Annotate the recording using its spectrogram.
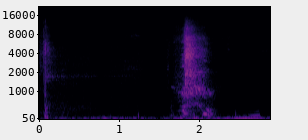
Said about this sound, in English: Little sneeze off mic there. Hope you didn't pick it up.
